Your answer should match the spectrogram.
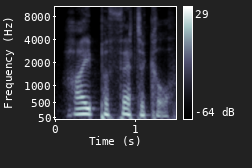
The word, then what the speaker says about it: hypothetical: the h y p hypothetical hypothetical often in Latin languages the h y will be e pathetical hypothetical but in English it's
